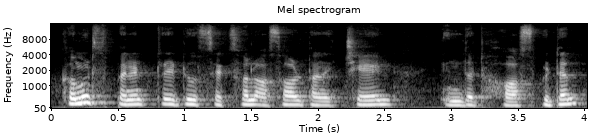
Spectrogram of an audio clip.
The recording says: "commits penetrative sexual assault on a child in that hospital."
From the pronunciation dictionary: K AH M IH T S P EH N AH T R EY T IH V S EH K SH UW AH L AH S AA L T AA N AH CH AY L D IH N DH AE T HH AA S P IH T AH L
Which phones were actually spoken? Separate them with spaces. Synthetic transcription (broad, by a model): K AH M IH T S P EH N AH T R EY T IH S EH K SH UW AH L AH S AA L T AA N AH CH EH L IH N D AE T HH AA S P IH T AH L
